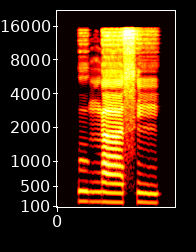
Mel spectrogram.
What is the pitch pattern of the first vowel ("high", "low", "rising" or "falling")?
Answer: low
